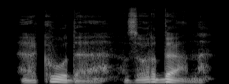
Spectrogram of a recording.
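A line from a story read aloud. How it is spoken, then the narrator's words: Mental whisper. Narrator (Russian): мысленно прошептал маг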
